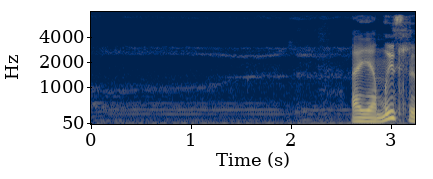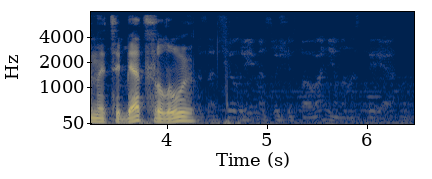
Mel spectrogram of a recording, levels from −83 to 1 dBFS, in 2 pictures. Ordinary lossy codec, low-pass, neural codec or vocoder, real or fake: none; 7.2 kHz; autoencoder, 48 kHz, 128 numbers a frame, DAC-VAE, trained on Japanese speech; fake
